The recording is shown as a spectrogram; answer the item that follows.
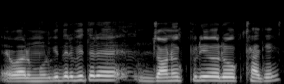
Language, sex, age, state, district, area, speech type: Bengali, male, 18-30, West Bengal, Uttar Dinajpur, urban, spontaneous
